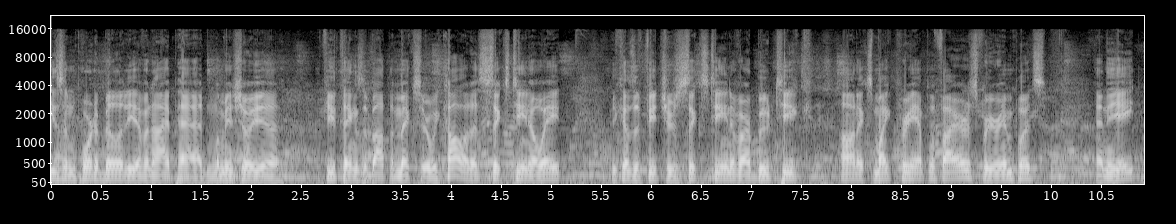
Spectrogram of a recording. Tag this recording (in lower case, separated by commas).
speech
